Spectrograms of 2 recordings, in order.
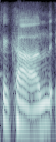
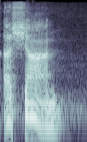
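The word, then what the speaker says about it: Ahcan: Jack Akan is 23. – Apparently, I've learned it's pronounced Ashan.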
